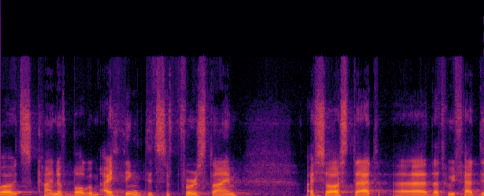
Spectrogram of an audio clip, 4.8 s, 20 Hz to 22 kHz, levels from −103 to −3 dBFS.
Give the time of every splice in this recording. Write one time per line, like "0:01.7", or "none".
none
